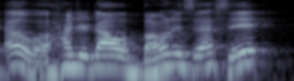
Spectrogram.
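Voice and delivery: lightly mimicked scornful employee; mock disdain. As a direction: turn your nose up at it. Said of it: "turn their nose up and say".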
